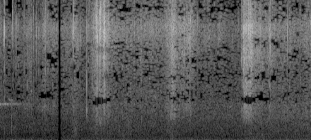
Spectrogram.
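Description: Dry leaves rustle and crunch underfoot.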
